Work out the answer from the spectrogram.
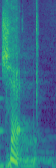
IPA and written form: tʃek (check)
